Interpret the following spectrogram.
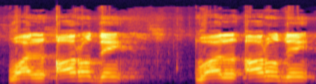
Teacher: والأرض کے را کو پر پڑھا جائے گا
